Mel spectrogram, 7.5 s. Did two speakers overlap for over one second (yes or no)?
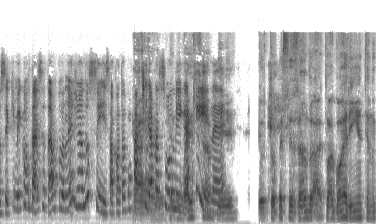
yes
